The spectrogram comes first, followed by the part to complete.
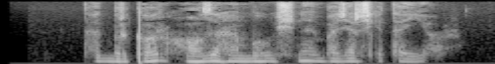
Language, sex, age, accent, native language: Uzbek, male, 25-34, Samarqand, Uzbek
